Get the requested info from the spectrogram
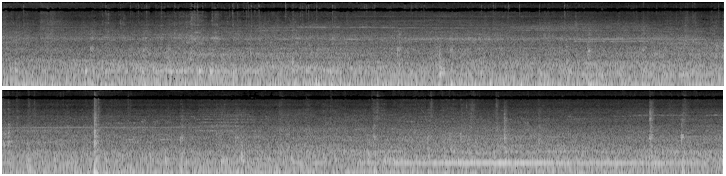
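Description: Passenger train coaches rolling past close by: a steady rumble and clatter of wheels over the rails, with a faint high wheel squeal in the middle part and one sharp clack about sixteen seconds in. A low steady hum joins the rumble near the end.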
